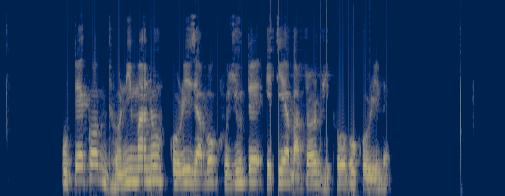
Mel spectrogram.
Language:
Assamese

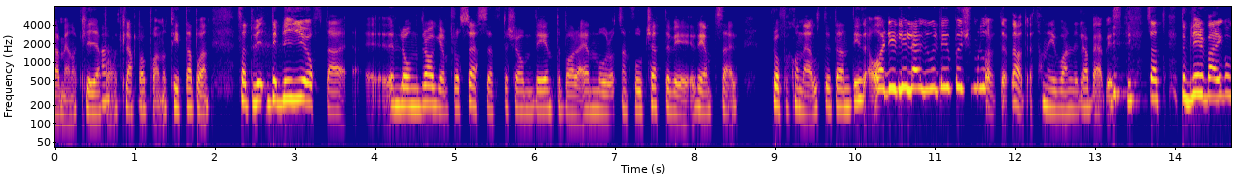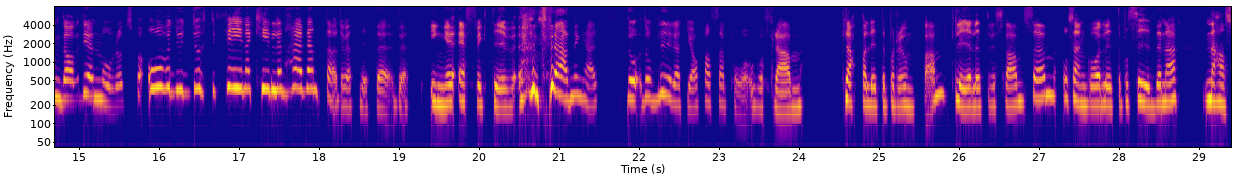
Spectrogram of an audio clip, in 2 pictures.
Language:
Swedish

